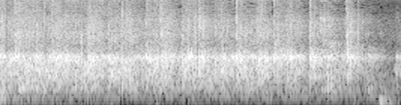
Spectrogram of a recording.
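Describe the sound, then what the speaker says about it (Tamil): A loud burst of audience applause at a Republic Day celebration in Kanyakumari, thick continuous clapping that begins to thin out near the end. "மீண்டும் ஒரு கைத்தட்டலை தெரிவிக்க"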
